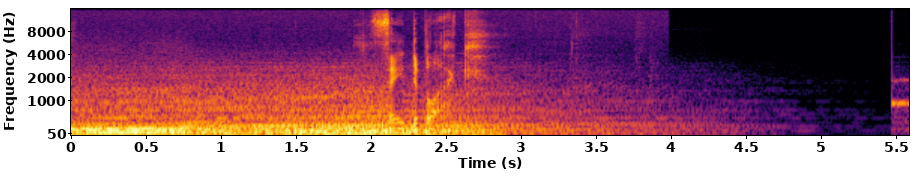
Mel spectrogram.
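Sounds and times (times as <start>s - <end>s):
car engine revving and accelerating: 0.0s - 4.4s
speech: 2.2s - 3.0s.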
